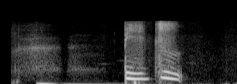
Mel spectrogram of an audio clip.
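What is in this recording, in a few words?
"nose", Mandarin Chinese, female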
